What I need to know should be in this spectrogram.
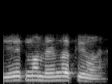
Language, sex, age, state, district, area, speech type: Hindi, male, 45-60, Rajasthan, Karauli, rural, conversation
